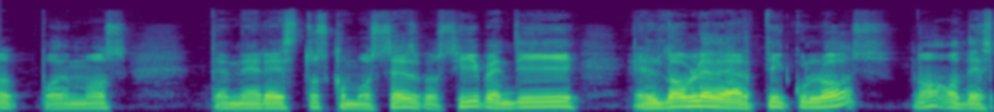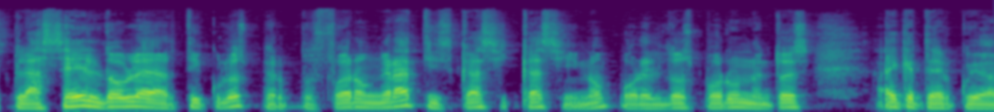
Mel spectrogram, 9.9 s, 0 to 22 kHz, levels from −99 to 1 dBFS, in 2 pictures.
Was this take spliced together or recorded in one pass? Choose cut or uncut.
uncut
